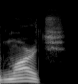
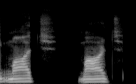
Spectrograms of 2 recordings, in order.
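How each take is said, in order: First: मार्च with a clear r, marrch; American English March. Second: मार्च without the r, maach; British English March. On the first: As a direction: sound the r in मार्च. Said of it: "American में आएगी". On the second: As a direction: drop the r in मार्च. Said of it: "British English में आर की आवाज़ नहीं आएगी". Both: Shown as a demonstration.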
